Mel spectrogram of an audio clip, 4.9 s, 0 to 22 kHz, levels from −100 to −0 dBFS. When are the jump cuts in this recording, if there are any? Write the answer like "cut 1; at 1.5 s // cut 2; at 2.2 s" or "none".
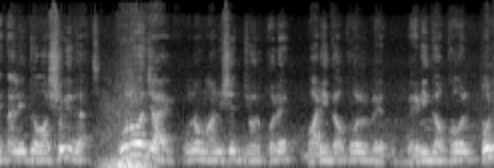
cut 1; at 1.1 s // cut 2; at 1.8 s // cut 3; at 3.0 s // cut 4; at 4.3 s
